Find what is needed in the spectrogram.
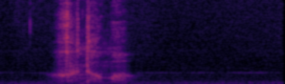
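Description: A short whispered sound from a person, lasting about half a second and starting about half a second in, against near silence.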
